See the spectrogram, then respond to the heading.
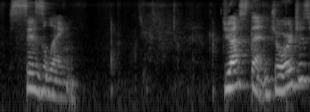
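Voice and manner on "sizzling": ordinary delivery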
